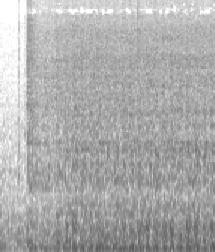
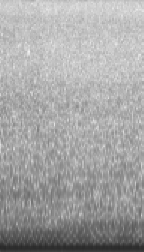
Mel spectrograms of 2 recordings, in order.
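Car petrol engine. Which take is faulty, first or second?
first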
